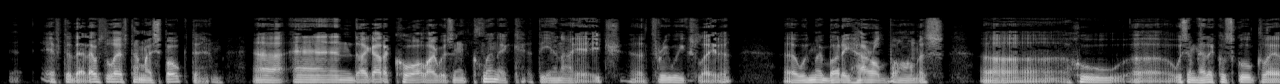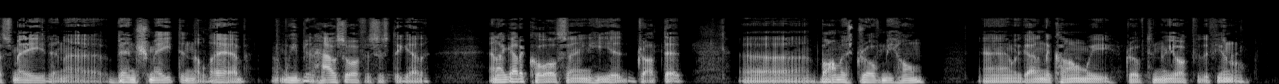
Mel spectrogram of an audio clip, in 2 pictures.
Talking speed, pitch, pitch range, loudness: 195 wpm, 105 Hz, 100-115 Hz, -19 LUFS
